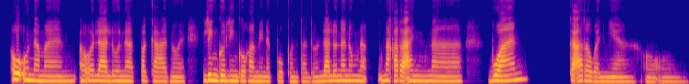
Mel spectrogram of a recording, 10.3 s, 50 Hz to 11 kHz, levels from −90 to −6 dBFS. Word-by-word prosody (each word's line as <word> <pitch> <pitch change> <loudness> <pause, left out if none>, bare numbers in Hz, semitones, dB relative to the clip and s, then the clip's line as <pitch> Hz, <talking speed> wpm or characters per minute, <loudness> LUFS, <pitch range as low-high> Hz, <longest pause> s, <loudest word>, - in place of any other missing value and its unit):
Oo 245 -2 +7
naman, 190 -2 0
oo, 200 -1 -1
lalo 190 -1 +1
na't 185 -1 -1
pagka-ano 180 -2 -3
eh, 175 - -6 0.2
linggo-linggo 200 -2 +3
kami 180 -1 -1
nag-pupunta 170 -1 -6
dun, 175 +3 -4
lalo 190 +1 +2
na 200 - +1
nung 200 0 0
na 185 - -4 0.2
nakaraan 195 -1 +1
na 185 -1 0 0.8
buwan, 205 +6 +4 0.6
kaarawan 190 -3 +2
niya, 165 -1 -3
oo. 165 0 -8
190 Hz, 120 wpm, -22 LUFS, 175-195 Hz, 0.8 s, Oo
